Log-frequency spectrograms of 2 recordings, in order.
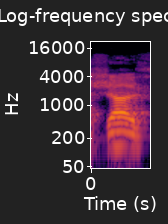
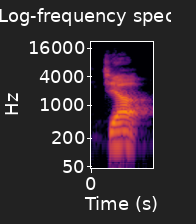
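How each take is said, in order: First: It starts with a soft 'zh' sound. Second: It starts with a hard 'dj' sound. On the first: The speaker calls it wrong. "On ne dit pas Ja" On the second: The speaker calls it right. "Mais ils prononçaient Dja"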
